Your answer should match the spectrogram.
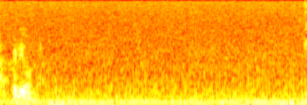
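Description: A short spoken syllable at the very start, then a steady low hum with faint hiss from the recording.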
